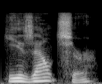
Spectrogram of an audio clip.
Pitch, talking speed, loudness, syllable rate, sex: 135 Hz, 235 wpm, -14 LUFS, 4.4 syllables/s, male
